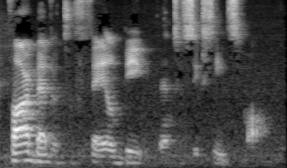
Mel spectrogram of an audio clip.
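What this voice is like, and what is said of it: Attempted Russian accent. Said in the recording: “this guy was Russian. I can't do his accent very well.”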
